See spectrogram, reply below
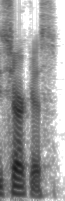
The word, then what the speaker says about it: Serkis: Oh, I said Andy Sykes. Sykes? – Andy Serkis. – Serkis.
